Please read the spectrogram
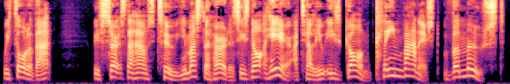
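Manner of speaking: insistent Blore. A narrator's reading. Blore insisting to Vera that Armstrong vanished, rising loud. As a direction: insist he's gone, voice rising. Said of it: "Blore said".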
